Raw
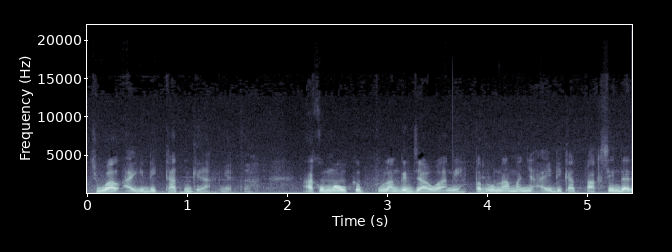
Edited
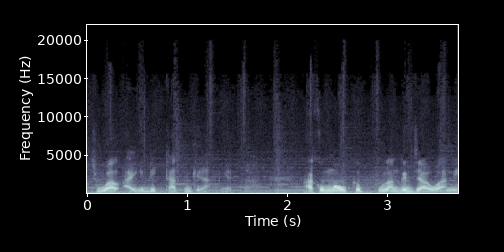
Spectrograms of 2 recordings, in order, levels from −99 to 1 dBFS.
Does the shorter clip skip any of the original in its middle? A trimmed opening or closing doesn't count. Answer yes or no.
no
